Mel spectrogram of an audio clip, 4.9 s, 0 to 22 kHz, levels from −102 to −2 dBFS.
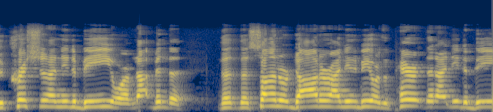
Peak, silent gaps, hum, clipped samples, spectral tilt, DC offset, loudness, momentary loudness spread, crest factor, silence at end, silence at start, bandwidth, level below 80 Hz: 0 dBFS; none; none; under 0.1%; -4.5 dB/octave; under 0.1%; -14 LUFS; 6 LU; 14 dB; 0 s; 0 s; 8.4 kHz; -70 dBFS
